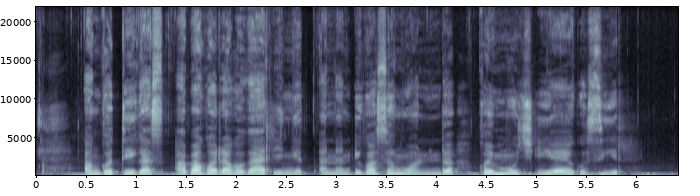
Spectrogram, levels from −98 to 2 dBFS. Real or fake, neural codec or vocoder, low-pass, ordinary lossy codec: real; none; none; none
